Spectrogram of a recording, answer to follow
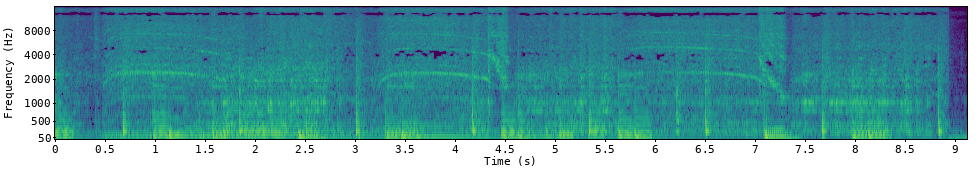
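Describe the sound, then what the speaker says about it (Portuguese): Power drill boring four fixing holes in an electrical meter post for a 220V standard installation on a rural property, loud whining bursts that start and stop several times amid clanks and knocks from the work nearby. "Ele vai fazer os furos agora"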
